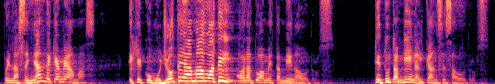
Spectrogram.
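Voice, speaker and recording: A man preaching a sermon as pastor of his church, with an impassioned delivery that swells to loud, fervent peaks. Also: high voice, big-room sound.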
